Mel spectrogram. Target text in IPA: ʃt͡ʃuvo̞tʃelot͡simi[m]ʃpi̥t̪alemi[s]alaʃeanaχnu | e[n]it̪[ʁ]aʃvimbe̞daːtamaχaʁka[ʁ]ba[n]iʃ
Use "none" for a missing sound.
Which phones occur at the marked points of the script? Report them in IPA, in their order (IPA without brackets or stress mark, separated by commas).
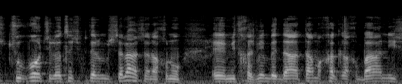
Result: none, ʃ, m, χ, χ, n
